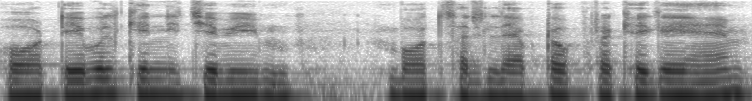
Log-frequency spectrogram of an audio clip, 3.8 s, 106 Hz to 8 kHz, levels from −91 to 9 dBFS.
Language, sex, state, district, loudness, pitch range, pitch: Hindi, male, Himachal Pradesh, Shimla, -14 LUFS, 125-130 Hz, 130 Hz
